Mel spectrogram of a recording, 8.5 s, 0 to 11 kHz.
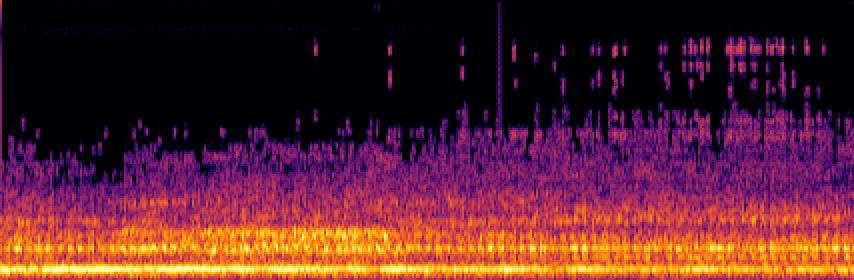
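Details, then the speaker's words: Heavy low droning rumble cruising at about 35 mph in a 1999 Chevrolet Malibu, right after a brake job; badly worn wheel bearings needing immediate fixing. "this needs fixed immediately foreign thing is I just put brakes on it but she didn't say anything about it making this noise"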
